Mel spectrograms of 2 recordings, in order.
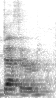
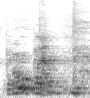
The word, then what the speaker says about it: Beathard: Beathard at Beck- quarterback after Garoppolo got hurt. Beckard? Beathard? That was Beckard. Well, it's spelled B-E-A-T-H-A-R-D.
